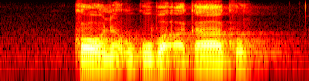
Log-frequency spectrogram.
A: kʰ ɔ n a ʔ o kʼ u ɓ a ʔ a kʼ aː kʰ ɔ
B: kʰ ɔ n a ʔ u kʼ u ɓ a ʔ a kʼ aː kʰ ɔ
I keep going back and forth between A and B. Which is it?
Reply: B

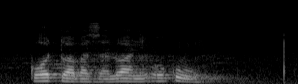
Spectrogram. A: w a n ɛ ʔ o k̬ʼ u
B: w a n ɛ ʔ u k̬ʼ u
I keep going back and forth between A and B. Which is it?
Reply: A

